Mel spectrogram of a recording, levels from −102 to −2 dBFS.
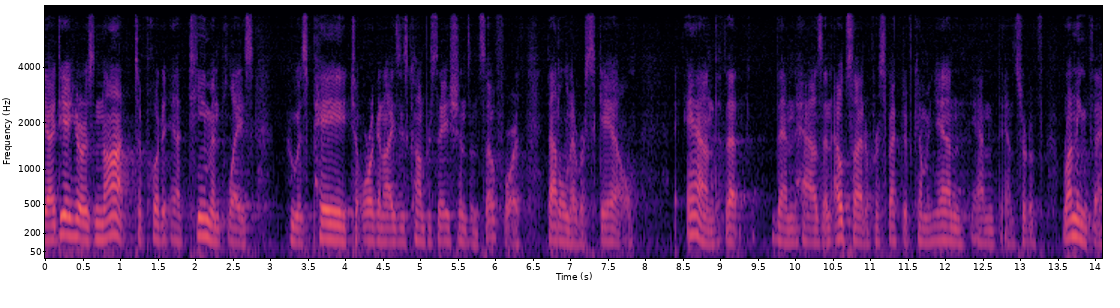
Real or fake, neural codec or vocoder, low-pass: fake; vocoder, 44.1 kHz, 128 mel bands, Pupu-Vocoder; 7.2 kHz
